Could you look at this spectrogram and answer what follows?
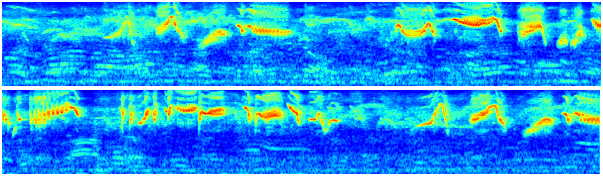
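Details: Song of a lark, the Jal Mashhadi, in Kabul city on a Friday morning: an almost unbroken run of high, shifting whistles and quick chirped notes, rising and falling in short bursts.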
